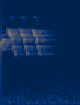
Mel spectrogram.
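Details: Double-collared seedeater, a caged tournament bird, singing the classic song style without third note: a brief burst of high, bright, rapidly warbled notes that fades out within under a second.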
